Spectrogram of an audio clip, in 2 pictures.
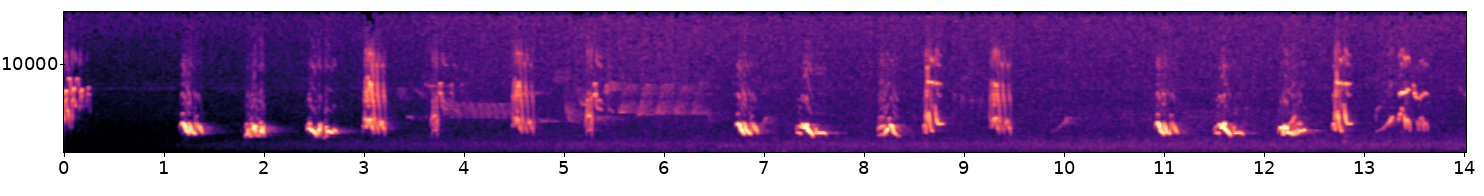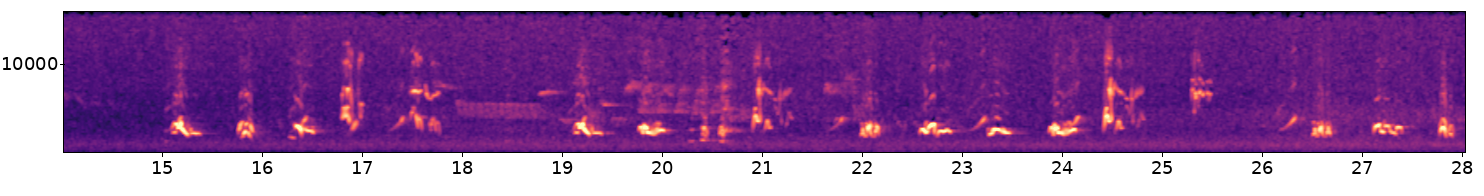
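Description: Small birds chirping in many quick, short calls, over a steady background hiss that fades in during the first few seconds.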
